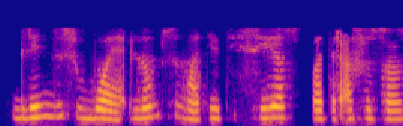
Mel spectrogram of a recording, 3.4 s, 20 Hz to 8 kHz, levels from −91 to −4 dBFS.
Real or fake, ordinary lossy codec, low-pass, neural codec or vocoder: fake; AAC, 16 kbps; 7.2 kHz; vocoder, 22.05 kHz, 80 mel bands, WaveNeXt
